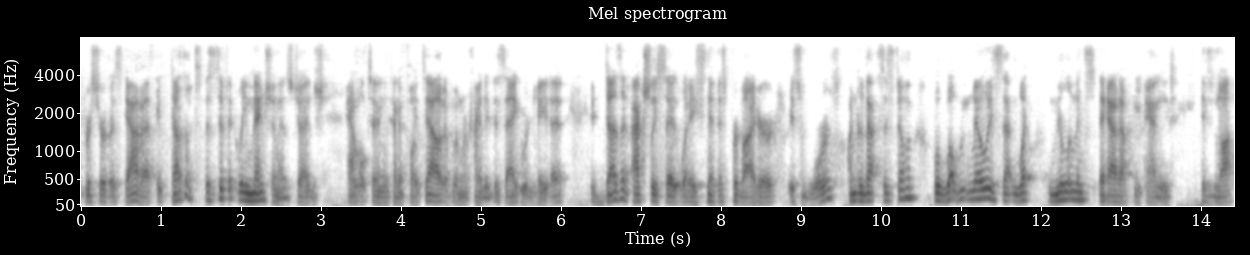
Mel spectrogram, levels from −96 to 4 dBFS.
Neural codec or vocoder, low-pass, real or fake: codec, 16 kHz, 1 kbps, FreqCodec, larger model; 7.2 kHz; fake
